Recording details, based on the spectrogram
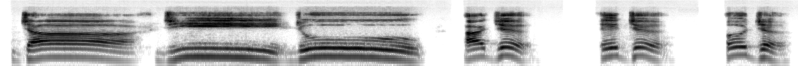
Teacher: یہ آپ کا زبان کا جو سینٹر ہے، یہ اوپر کے تالو سے جو بالمقابل ہے اس کے، اس سے جا کر ٹکرا رہا ہے، باقی کہیں بھی زبان نہیں لگ رہی. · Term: جیم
